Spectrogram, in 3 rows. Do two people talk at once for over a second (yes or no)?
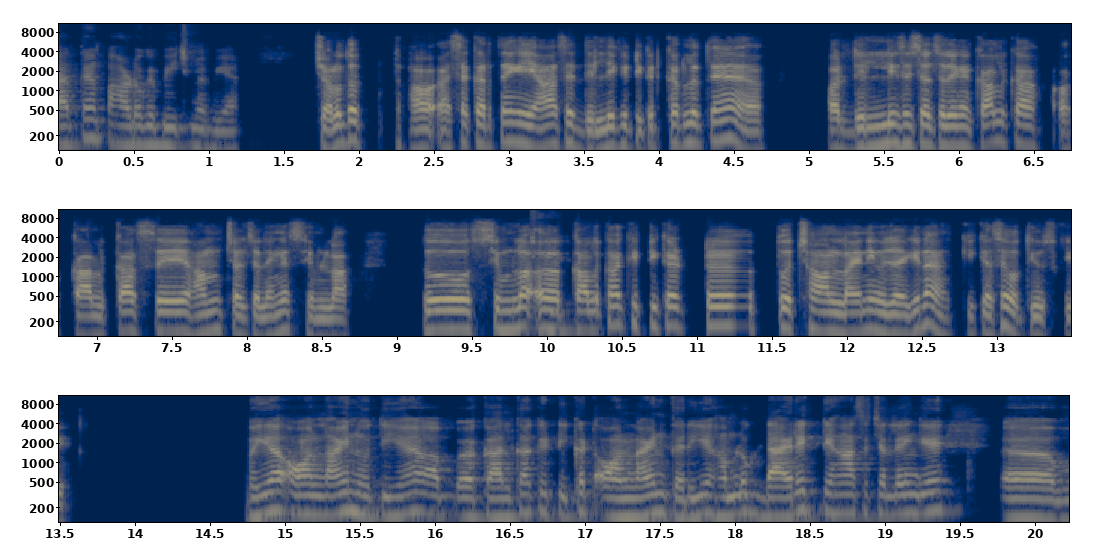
no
